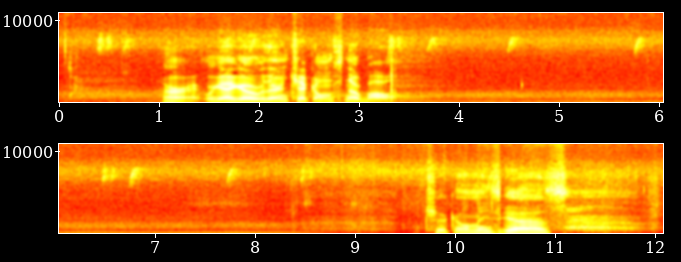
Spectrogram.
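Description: A man speaks calmly, close by, in two short bursts.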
